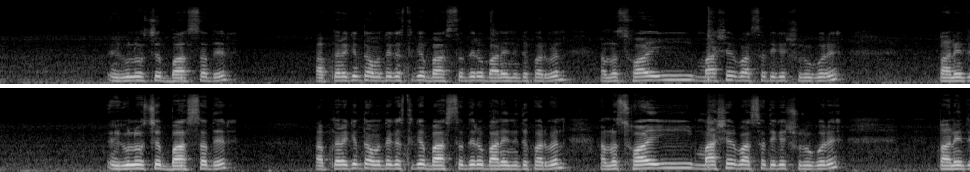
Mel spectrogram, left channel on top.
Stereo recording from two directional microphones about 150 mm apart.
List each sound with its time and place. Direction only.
1.0 s speech: 45° right (ahead or behind)
3.2 s a man's voice: 30° right (ahead or behind)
